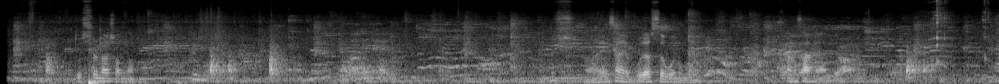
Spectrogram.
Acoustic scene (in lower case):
restaurant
